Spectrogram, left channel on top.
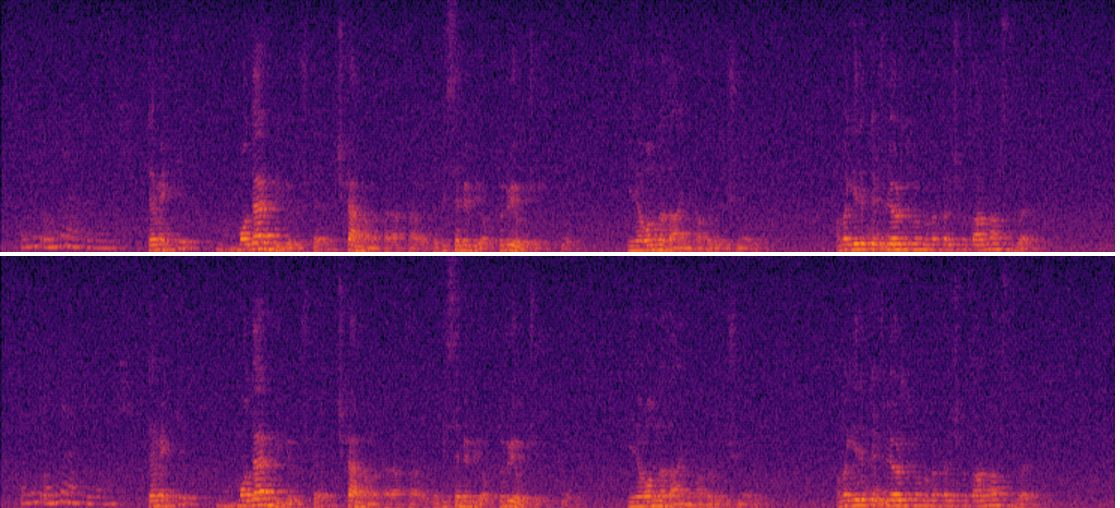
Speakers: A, on the right; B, on the left.
A: Evet onu da yaptığı yanlış.
B: Demek ki modern bir görüşte çıkarmama taraftarı o da. Bir sebebi yok. Duruyor bu çocuk diyor. Yine onunla da aynı
A: Hmm.
B: kafada düşünüyoruz. Ama gelip
A: Ya
B: de
A: evet
B: flörtümün buna karışması anlamsız bence.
